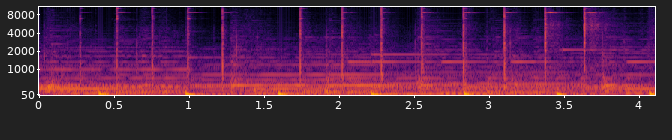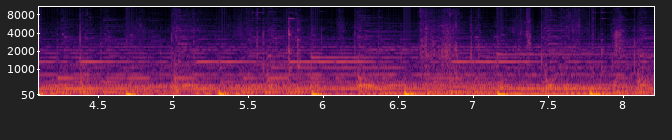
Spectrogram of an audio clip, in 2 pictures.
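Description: Background music with a steady beat. Over it, a farrier's driving hammer taps horseshoe nails through a shoe and leather wedge pad into a hoof, a run of quick metallic clinks about four a second that thins out about halfway through.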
